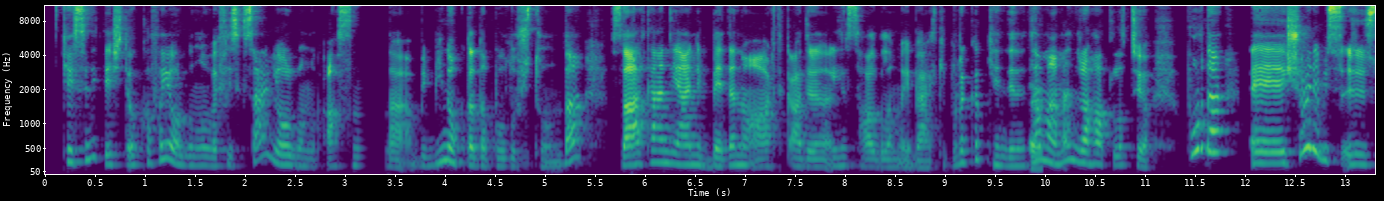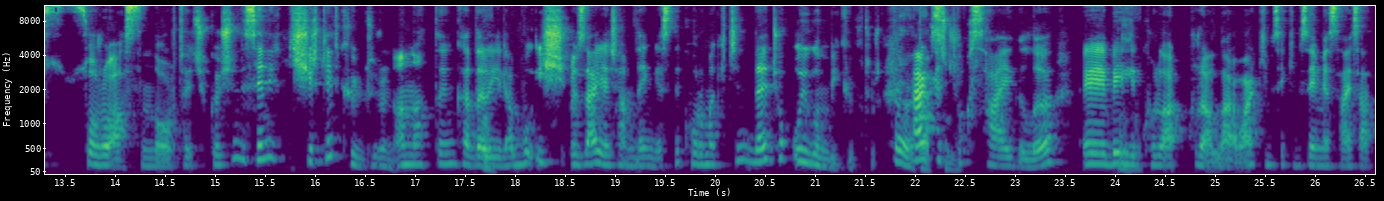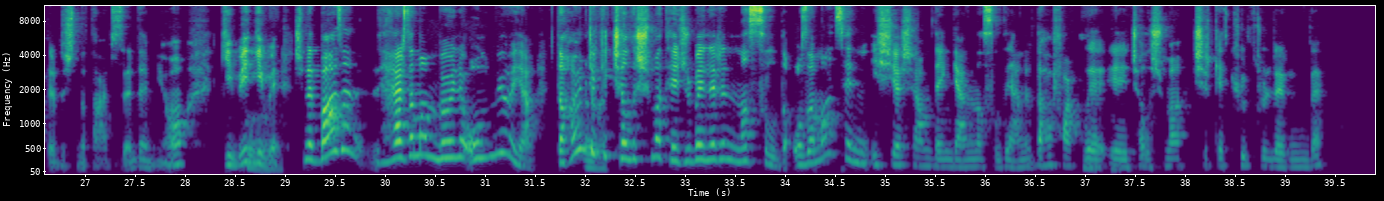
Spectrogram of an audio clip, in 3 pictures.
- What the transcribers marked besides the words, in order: none
- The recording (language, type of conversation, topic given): Turkish, podcast, İş-yaşam dengesini korumak için neler yapıyorsun?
